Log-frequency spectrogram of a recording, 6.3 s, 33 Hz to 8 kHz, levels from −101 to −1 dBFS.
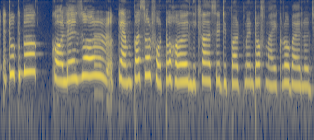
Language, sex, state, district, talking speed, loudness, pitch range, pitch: Assamese, female, Assam, Kamrup Metropolitan, 135 wpm, -15 LUFS, 310-390 Hz, 330 Hz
